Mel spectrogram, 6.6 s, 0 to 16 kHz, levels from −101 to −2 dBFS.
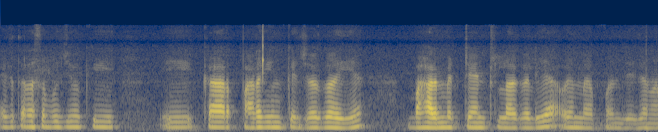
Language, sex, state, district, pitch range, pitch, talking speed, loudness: Maithili, male, Bihar, Supaul, 135-150 Hz, 140 Hz, 200 wpm, -24 LUFS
